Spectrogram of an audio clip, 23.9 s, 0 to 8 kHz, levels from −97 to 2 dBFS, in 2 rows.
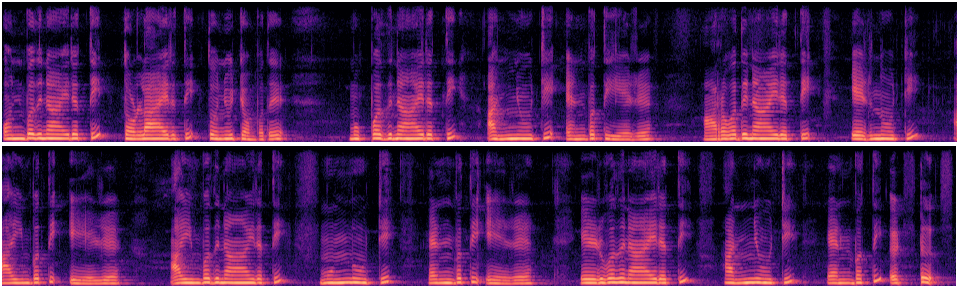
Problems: none marked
